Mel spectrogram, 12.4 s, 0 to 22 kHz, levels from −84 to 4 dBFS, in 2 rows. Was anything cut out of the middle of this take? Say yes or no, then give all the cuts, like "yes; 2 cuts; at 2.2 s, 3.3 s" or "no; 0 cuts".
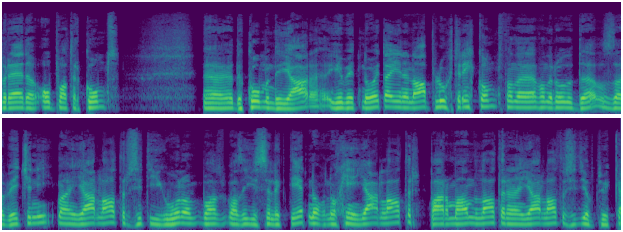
yes; 1 cut; at 10.4 s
